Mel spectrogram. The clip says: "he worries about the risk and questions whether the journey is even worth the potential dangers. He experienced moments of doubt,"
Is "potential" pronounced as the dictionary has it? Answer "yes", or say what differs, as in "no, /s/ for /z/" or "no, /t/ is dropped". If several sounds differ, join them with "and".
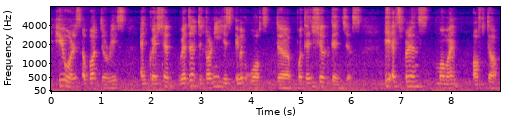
yes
